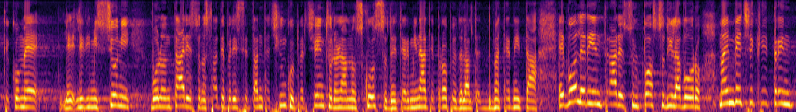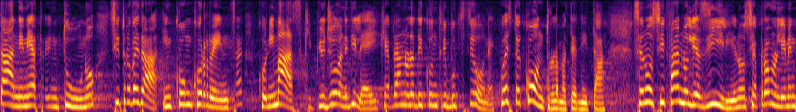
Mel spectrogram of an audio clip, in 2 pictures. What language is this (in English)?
Italian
